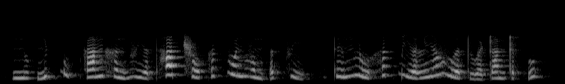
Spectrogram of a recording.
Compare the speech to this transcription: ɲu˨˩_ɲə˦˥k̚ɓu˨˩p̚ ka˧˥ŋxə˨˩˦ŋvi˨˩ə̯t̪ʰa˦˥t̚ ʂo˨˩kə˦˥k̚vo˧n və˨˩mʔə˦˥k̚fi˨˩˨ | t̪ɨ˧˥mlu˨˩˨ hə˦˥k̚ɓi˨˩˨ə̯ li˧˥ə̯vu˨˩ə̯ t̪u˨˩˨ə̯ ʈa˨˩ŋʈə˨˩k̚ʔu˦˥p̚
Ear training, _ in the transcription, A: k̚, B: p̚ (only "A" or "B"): A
